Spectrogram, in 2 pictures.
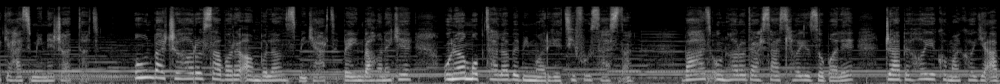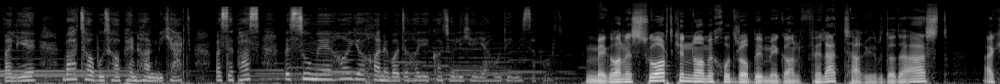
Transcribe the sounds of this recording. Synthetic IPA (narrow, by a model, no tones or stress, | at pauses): keɦæt̪ʰmiːne̞d͡ʒɒːt̪̚d̪ɒ̰ːd̪̥ | uːnbætt͡ʃʰːe̞ɦɒːɾɒsævɒːɾe̞ʔɒmbulɒnsmiːcʰæɾd̪̥be̞iːnbæɦɒːne̞cʰe̞ | ʔuːnɒːmob̥̚t̪ʰælɒːbe̞biːmɒːɾije̞t̪ʰiːfushæst̪ænd̪ | bæːd̪uːnɦɒːɾɔːd̪æɾsæt̪lhɒːje̞zo̞bɒːle̞d͡ʒæbe̞ɦɒːje̞kʰo̞mæchɒːje̞ʔævːælije̞væt̪ʰɒːbuːt̪hɒːpʰe̞nɦɒnmiːcʰæɾd̪̥ | væse̞pʰæsb̥e̞suːmeɦɒːjɒːxɒːne̞vɒːd̪eɦɒːje̞kʰɒːt̪ʰo̞liːcʰe̞jæɦuːd̪iːmiːse̞pʰo̞ɾd̪̥ | meɡɒːnesuɒɾt̪cʰenɒːmexod̪ɾɒːbemeɡɒ̰nfelæt̪ʰːæ̰ɣjiːɾd̪ɒːd̪eæst̪ | ʔæ̰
